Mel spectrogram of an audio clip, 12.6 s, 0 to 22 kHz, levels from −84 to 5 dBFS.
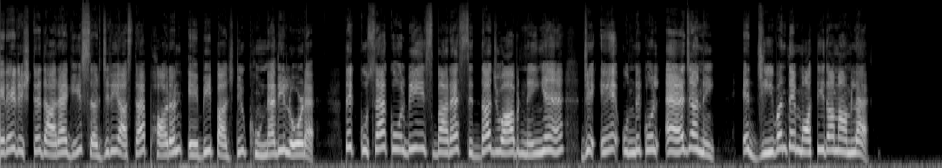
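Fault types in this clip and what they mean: No technical faults can be heard in the speech.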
